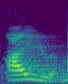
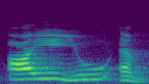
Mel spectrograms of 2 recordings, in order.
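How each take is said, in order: First: Said in the usual way. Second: आईयूएम letter by letter, very slowly; spelled out slowly. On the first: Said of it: "क्या लगाएंगे?". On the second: Shown as a demonstration. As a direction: draw out each letter, I, U, M. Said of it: "कौन सा suffix लगाएंगे". (आईयूएम एक-एक अक्षर खींचकर)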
